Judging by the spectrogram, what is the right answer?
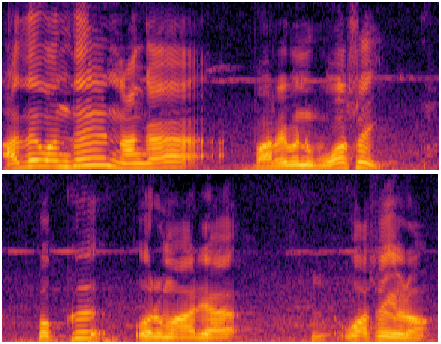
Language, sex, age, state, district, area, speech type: Tamil, male, 45-60, Tamil Nadu, Kallakurichi, rural, spontaneous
